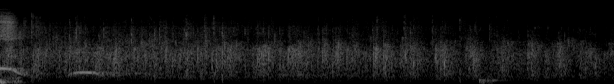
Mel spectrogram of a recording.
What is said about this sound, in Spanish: ¿Por qué no le das un aplauso fuerte a Jesús?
